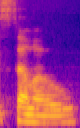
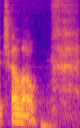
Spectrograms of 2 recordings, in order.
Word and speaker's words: cello: in a chair you also must pronounce that word cello do not say cello that does not that's not it you gotta say cello and the string bass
